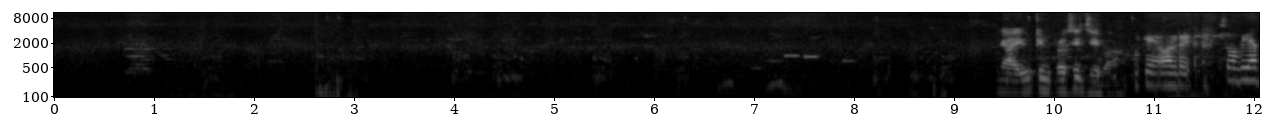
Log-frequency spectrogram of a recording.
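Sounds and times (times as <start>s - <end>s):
short electronic beeps: 7.0s - 8.1s.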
